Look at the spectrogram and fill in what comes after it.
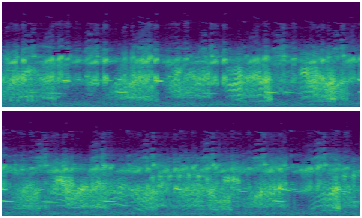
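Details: Frogs in large numbers fill the air with layered croaks, raspy pulsed bursts rising and falling every second or so over a continuous chorus.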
